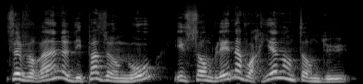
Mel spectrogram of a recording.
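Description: A woman narrating a storybook with an expressive, unhurried delivery. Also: mid-range voice, slightly rough. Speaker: audiobook narrator. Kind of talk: storybook reading.

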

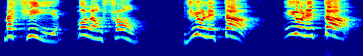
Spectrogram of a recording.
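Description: A reader voicing a huge, rough male executioner who declaims with big emotional swings. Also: medium pitch, animated, slow. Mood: anguished shouting.

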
